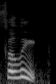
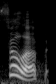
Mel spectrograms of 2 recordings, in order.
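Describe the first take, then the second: First: The name is said with a French pronunciation. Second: The name is said with an American pronunciation. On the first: Everything is fine between them. "every time everything's cool, she calls him Philippe" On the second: She is angry at him. "every time she gets mad at him, she calls him Philip"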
